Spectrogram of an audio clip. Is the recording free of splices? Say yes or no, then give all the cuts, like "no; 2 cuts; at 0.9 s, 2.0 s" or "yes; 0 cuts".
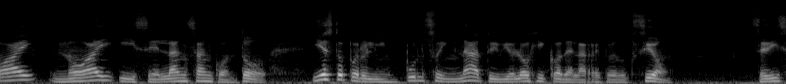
no; 1 cut; at 3.5 s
